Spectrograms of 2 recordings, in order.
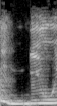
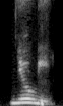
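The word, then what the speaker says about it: nuit: So what you do is you combine the word new with E and you say born new E.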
